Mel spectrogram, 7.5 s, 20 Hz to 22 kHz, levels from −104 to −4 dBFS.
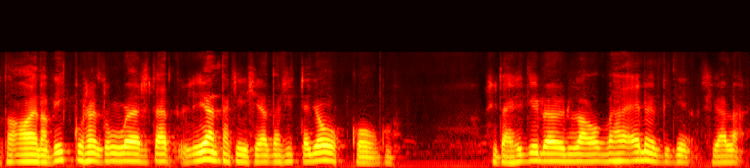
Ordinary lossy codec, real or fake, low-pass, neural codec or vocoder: none; fake; 7.2 kHz; codec, 16 kHz, 4 kbps, X-Codec, HuBERT features, trained on balanced general audio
